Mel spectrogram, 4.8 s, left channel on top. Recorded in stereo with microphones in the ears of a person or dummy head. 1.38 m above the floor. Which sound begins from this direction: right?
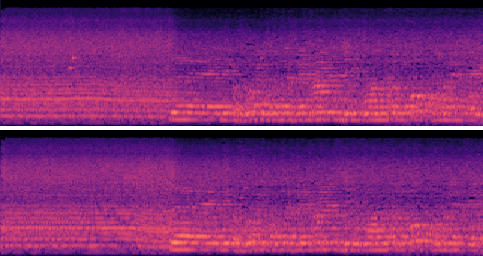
Laughter, at 1.7 s.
